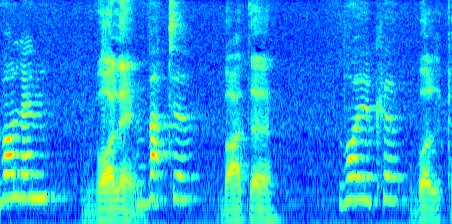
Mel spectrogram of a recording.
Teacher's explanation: The W, though, is actually the English V sound. Like in wollen, Watte, Wolke.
